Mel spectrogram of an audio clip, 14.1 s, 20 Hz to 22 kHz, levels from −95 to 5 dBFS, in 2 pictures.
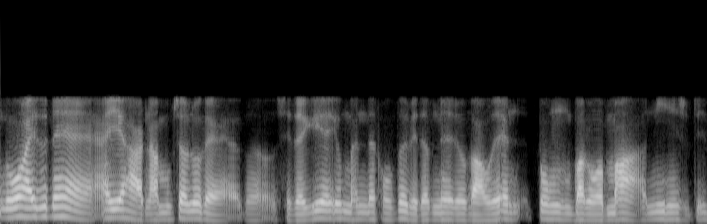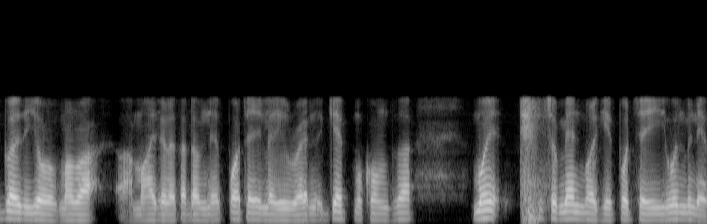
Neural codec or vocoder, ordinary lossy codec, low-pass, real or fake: codec, 16 kHz, 0.3 kbps, FocalCodec; none; 3.6 kHz; fake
